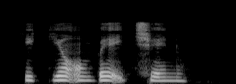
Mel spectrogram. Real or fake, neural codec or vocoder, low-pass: real; none; 7.2 kHz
